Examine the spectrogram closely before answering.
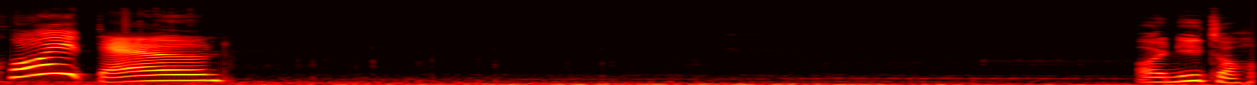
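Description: A young woman speaks expressively into a nearby microphone, her voice rising and falling in pitch.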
